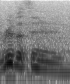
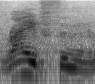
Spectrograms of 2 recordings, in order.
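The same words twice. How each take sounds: First: Rivethun with a short i, three beats; trial pronunciation. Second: Rivethun with "Rive" rhyming with five; trial pronunciation. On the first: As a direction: say Rivethun as RIV-uh-thoon. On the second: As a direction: say Rivethun in two beats, RYVE-thoon. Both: Shown as a demonstration. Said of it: "Be nice to have a pronunciation guide".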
